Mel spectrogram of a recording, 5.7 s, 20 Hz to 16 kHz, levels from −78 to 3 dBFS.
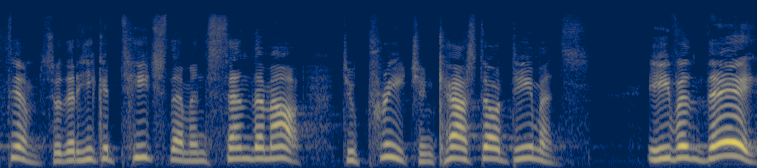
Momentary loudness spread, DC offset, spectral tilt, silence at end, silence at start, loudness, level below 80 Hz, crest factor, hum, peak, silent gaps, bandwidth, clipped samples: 12 LU; under 0.1%; -5.5 dB/octave; 0 s; 0.1 s; -23 LUFS; -74 dBFS; 18 dB; none; -4 dBFS; none; 11.5 kHz; under 0.1%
